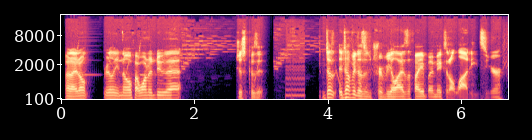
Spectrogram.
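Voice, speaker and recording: A man gives casual commentary while playing a video game, stopping often for ums and uhs as he thinks aloud. His voice is fairly low but bright and forceful. Soft game music plays behind him. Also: fast. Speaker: let's play host.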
